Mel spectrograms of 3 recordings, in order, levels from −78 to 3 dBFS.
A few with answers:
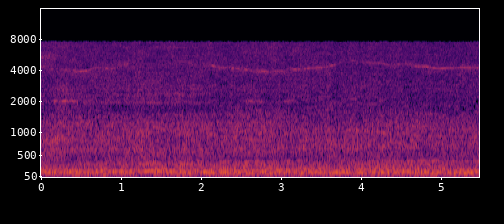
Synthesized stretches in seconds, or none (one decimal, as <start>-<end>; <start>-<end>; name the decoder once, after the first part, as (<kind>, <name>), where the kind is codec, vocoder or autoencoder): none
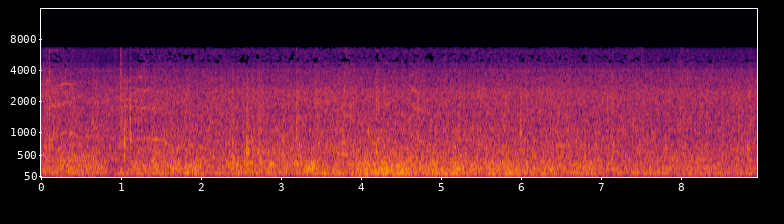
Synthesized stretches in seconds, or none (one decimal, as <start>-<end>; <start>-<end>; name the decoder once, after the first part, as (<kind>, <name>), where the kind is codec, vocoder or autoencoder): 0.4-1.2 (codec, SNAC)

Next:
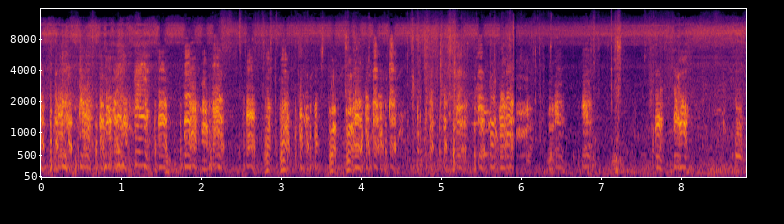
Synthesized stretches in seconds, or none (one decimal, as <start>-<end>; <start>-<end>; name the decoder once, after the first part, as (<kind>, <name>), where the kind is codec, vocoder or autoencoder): 0.0-1.5 (autoencoder, DAC-VAE); 4.8-5.3; 7.8-8.8

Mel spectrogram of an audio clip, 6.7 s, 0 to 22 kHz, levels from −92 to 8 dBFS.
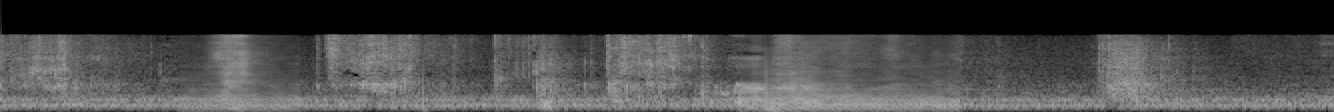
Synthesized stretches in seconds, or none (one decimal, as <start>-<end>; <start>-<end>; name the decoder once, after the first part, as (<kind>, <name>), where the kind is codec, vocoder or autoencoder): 0.9-1.5 (vocoder, Vocos); 3.7-4.8

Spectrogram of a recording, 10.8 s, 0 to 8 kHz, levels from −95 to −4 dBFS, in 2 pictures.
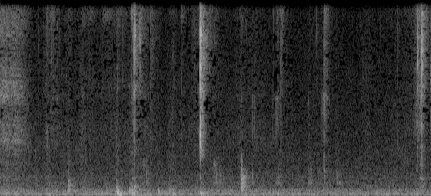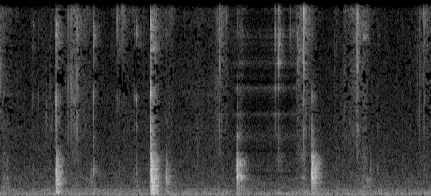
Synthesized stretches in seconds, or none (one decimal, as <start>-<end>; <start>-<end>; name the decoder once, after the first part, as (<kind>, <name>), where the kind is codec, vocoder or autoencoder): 8.3-9.1 (codec, SNAC)

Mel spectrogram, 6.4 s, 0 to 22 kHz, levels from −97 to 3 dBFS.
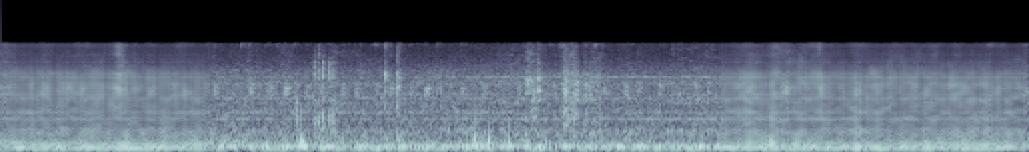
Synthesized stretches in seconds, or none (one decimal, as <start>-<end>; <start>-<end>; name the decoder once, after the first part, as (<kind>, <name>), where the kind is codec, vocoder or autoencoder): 0.0-1.3 (vocoder, Vocos); 4.5-6.4

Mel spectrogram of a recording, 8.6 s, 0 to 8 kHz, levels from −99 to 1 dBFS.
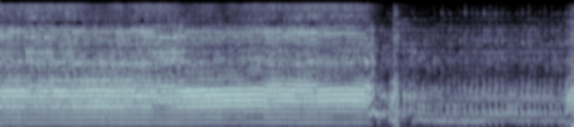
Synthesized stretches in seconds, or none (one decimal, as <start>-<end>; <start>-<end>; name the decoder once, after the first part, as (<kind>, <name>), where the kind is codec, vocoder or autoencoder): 0.0-0.9 (vocoder, BigVGAN v2); 1.6-4.9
